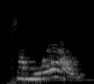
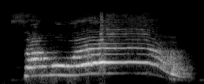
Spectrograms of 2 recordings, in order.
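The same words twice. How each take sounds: First: The name is said softly. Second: The name is called out loudly.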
